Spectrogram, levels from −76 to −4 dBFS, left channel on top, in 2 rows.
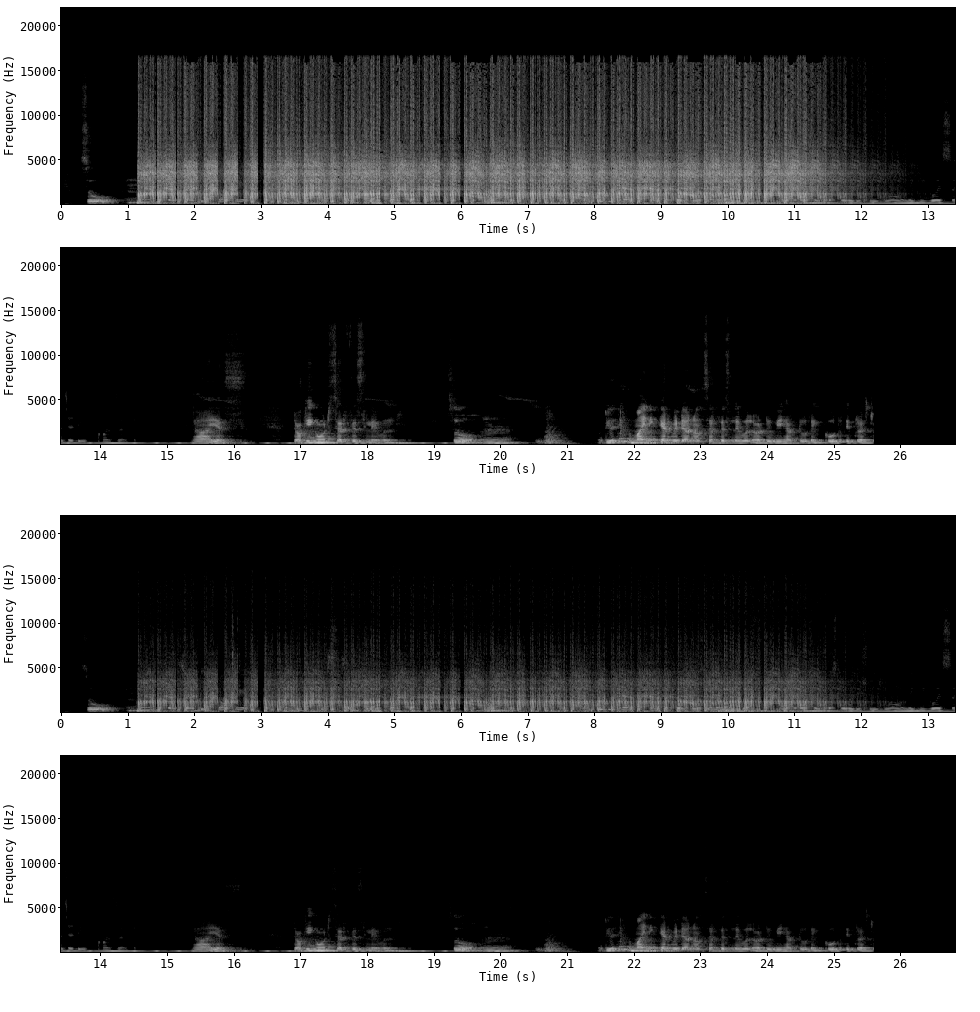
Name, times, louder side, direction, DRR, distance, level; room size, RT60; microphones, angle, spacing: voice 1, 0.3-1.3 6.2-6.9 15.3-16.2 16.9-18.7 19.3-21.0 21.5-25.6, left 3 dB, 50° left, 0.7 m, -35 dB
voice 2, 1.0-4.9 5.6-5.7 7.7-14.4, equal, ahead, 1.4 m, -48 dB
sound 1, 1.1-12.1 12.4-12.5, left 9 dB, 80° left, 0.4 m, -31 dB
sound 2, 9.8-20.0, left 1 dB, 20° left, 1.3 m, -47 dB
head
